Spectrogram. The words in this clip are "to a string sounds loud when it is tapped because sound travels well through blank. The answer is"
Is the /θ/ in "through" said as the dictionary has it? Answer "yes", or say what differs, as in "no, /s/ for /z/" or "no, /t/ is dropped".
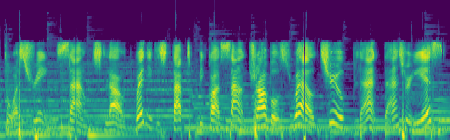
no, /t/ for /θ/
